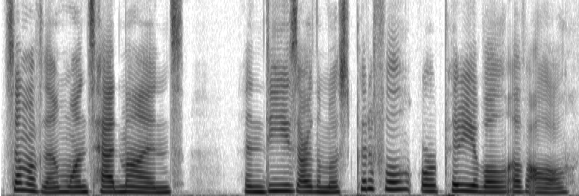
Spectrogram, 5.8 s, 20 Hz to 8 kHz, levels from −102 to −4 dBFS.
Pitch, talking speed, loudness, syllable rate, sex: 230 Hz, 155 wpm, -16 LUFS, 4.4 syllables/s, female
